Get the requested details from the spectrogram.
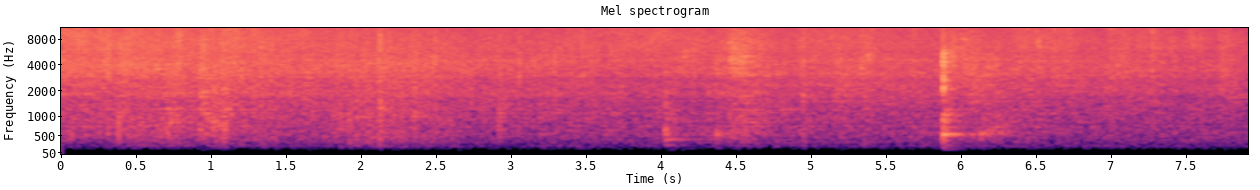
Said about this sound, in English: Oh, there we go. Fried rice.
